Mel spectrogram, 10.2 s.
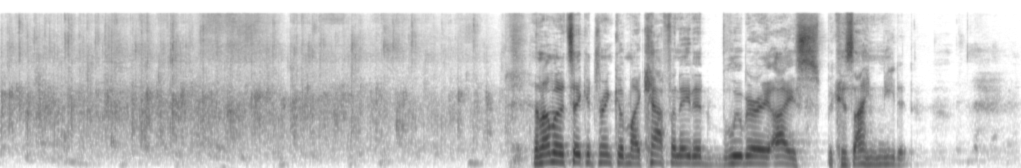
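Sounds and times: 
audience applauding guests coming on stage: 0:00.0 - 0:05.6
speech: 0:05.3 - 0:09.2.

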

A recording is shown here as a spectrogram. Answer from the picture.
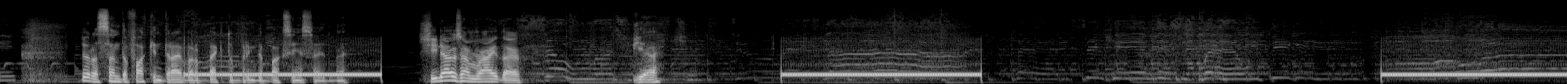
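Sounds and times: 
speech: 0:00.0 - 0:03.6, 0:04.2 - 0:05.4, 0:06.3 - 0:06.8
telephone dial tone after a call drops: 0:01.8 - 0:03.8, 0:07.8 - 0:09.8, 0:13.8 - 0:15.6.

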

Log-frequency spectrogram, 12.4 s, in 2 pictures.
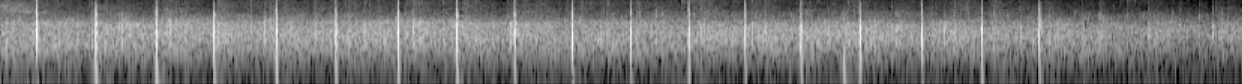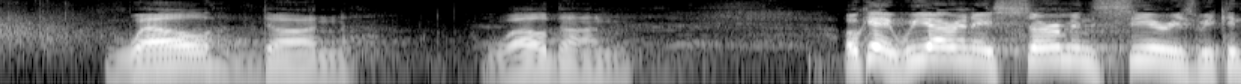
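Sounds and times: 
audience applause: 0:00.0 - 0:06.7
speech: 0:06.8 - 0:08.0, 0:08.6 - 0:09.4, 0:10.4 - 0:12.4.

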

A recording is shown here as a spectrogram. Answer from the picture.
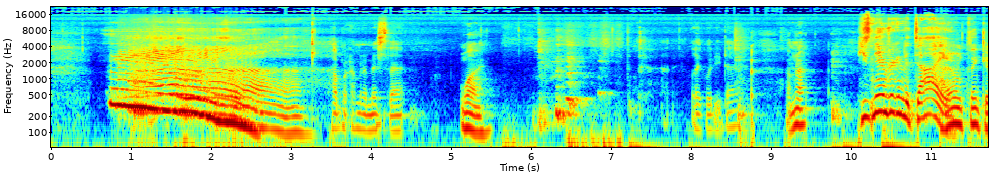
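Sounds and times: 
speech: 0:00.7 - 0:01.1, 0:03.8 - 0:04.5, 0:05.1 - 0:06.4, 0:08.1 - 0:11.6
several people yawning at once: 0:00.7 - 0:03.6.

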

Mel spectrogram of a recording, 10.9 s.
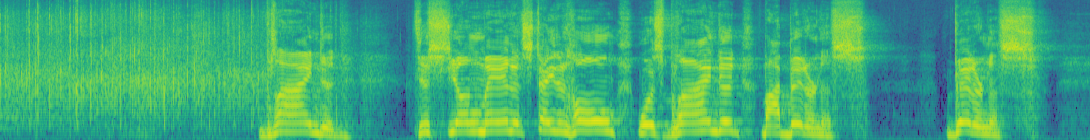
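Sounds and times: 
audience clapping: 0:00.0 - 0:04.1
speech: 0:02.6 - 0:03.6, 0:04.2 - 0:08.7, 0:09.5 - 0:10.4.

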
